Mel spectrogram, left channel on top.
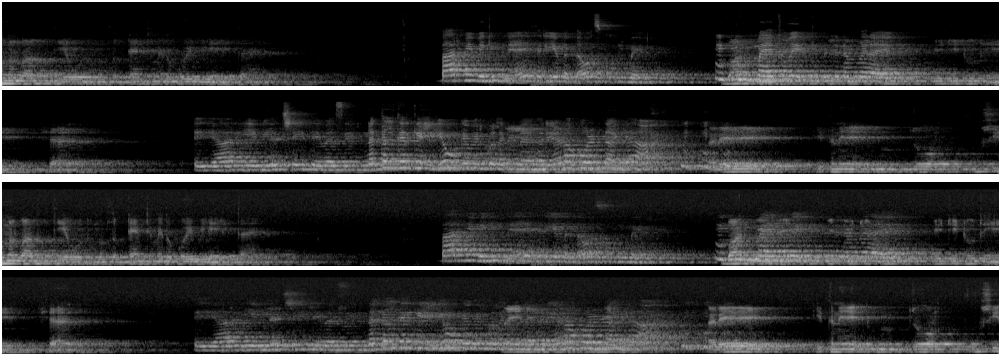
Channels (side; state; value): right; noise; hiss, 19 dB below the sound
